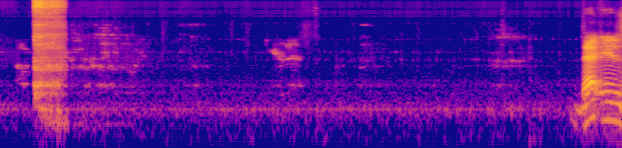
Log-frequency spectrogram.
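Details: Juvenile female gaboon viper in captivity, a very vocal snake, huffing as a warning much as a rattlesnake rattles; one short loud breathy burst of hiss near the start, then quiet, with a person's voice at the end.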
